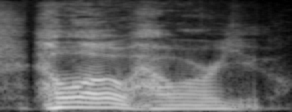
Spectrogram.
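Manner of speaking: put-on seductive, sexy voice. Reading out a scammer's text messages, pretending to be a woman: put-on sexy voice. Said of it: "I have to put on my sexy voice".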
